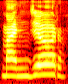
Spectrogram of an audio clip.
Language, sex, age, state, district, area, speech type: Marathi, female, 30-45, Maharashtra, Nagpur, urban, read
